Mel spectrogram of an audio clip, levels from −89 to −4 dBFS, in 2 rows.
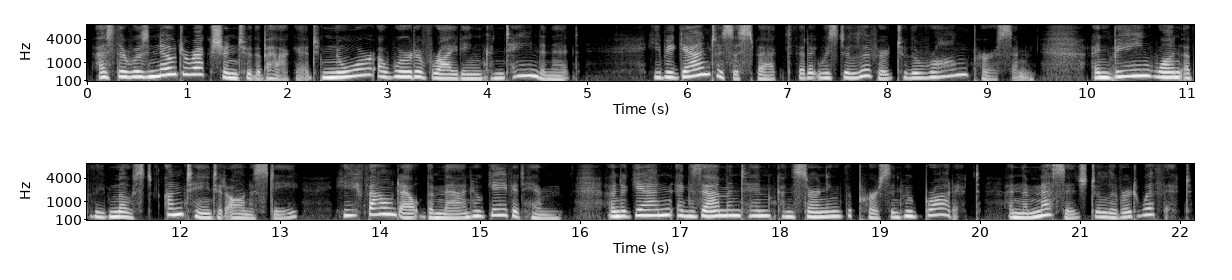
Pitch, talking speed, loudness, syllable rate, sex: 220 Hz, 165 wpm, -17 LUFS, 4.6 syllables/s, female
